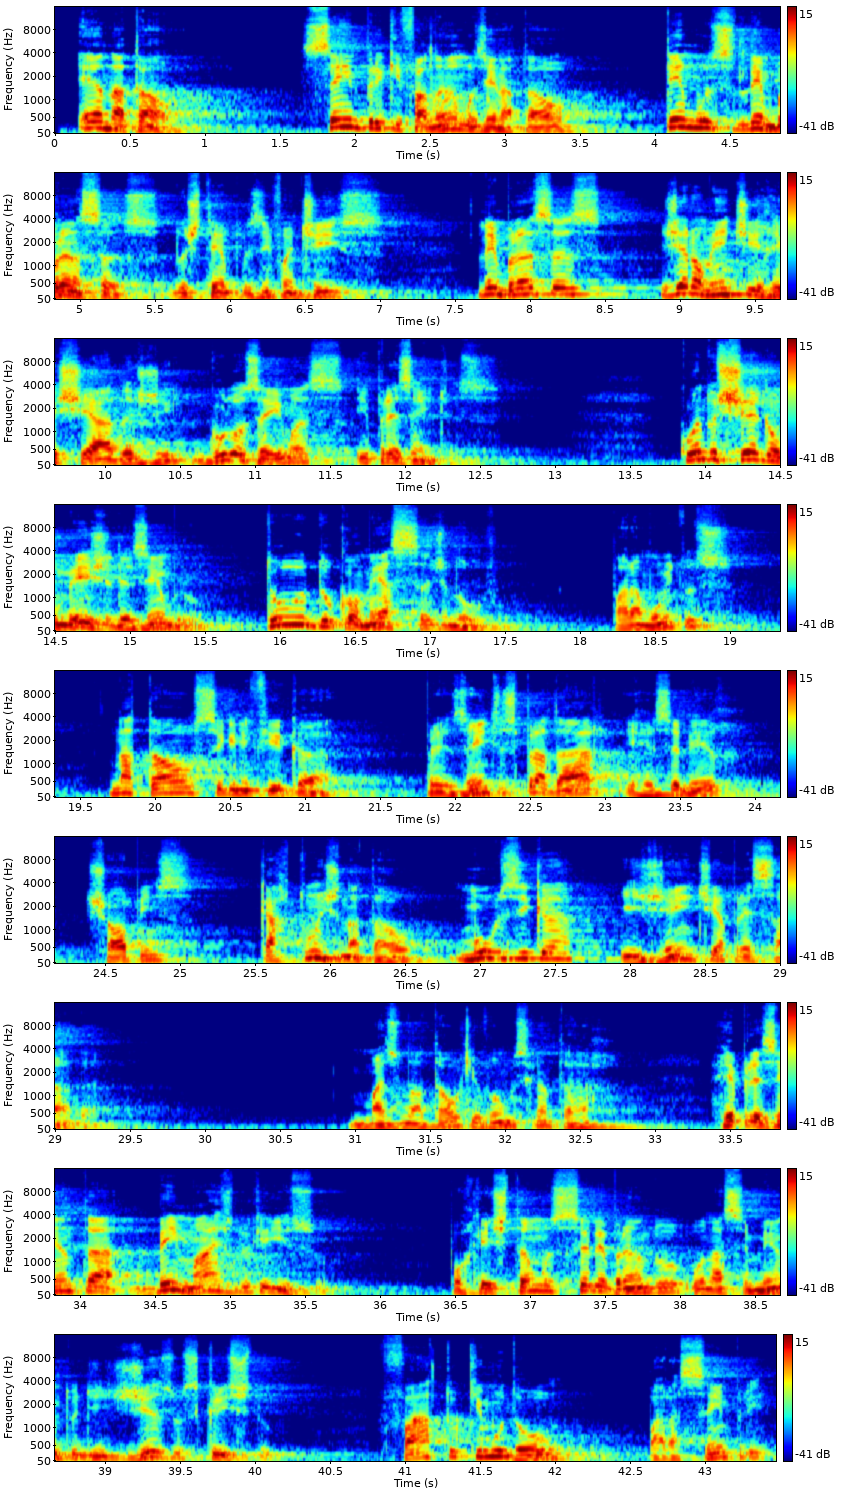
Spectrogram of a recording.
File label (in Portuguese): Narração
